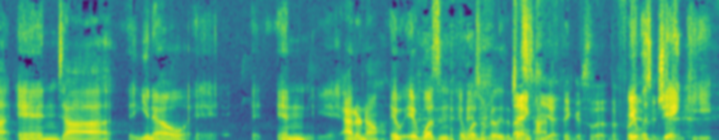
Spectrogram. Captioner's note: laughs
